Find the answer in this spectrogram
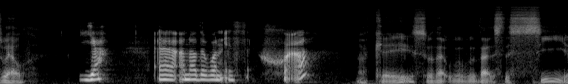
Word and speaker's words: sjö: Another one is sjö.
